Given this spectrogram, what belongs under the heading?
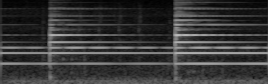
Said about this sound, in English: South Bend Mayor Pete Buttigieg was at the ringing of the bell ceremony at St. Patrick's Park this morning.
